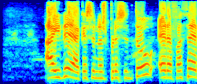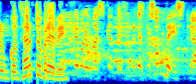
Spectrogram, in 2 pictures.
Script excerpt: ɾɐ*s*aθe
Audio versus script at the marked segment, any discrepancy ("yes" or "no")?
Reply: yes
